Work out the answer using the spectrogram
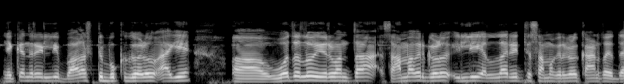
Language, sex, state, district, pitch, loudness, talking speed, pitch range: Kannada, male, Karnataka, Koppal, 170 Hz, -14 LUFS, 135 wpm, 145-175 Hz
